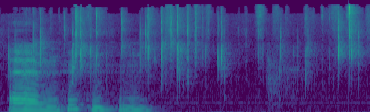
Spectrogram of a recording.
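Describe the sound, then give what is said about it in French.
Plastic packaging crinkles and crackles faintly as a pair of earphones is unwrapped, after a voice speaks briefly at the start. “Bon, on va déballer quand même.”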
